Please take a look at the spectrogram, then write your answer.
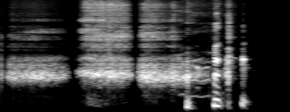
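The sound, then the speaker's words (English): A voice imitates heavy, muffled breathing into a rubber mask: three long, raspy, hollow breaths followed by a few short, sharp huffs, fairly loud, with no talking. “I'm just imagining Froswell with his rubber mask on, just breathing really heavy into it”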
